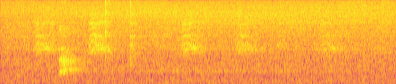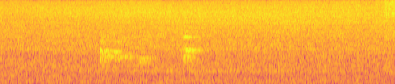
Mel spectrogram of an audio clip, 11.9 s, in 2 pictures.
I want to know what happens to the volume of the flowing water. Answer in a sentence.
The loudness of the flowing water stays about the same.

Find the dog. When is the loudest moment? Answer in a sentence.
The loudest moment of the dog is at 1 second.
